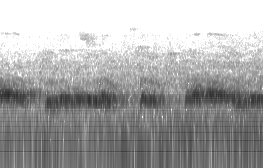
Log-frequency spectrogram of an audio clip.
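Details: A Thai spotted dove coos in drawn-out, even-pitched mid-range notes, one long phrase followed by shorter coos and a final sustained one, with a quiet hum behind.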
